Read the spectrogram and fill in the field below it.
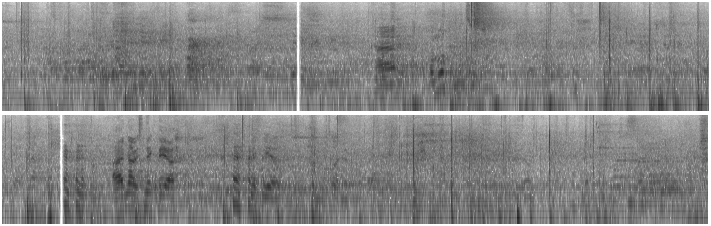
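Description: Shoes thud and squeak on a hard floor.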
